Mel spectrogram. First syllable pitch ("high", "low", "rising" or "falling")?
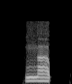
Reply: high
